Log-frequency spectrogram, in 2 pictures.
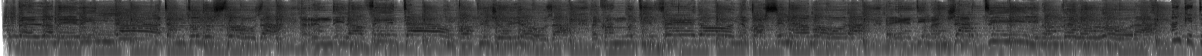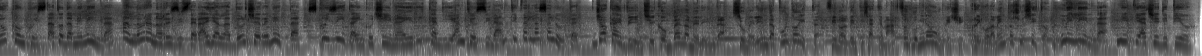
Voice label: radio, italian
